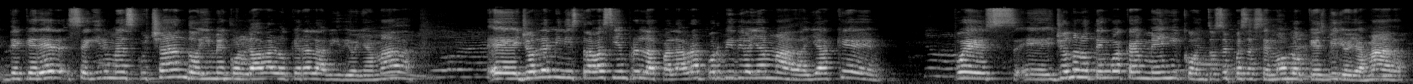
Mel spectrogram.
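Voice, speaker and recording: Woman giving a heartfelt church-style testimony, high voice, roomy echo, bit off the mic. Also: fairly bright tone, far from the mic. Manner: fervent, preacherly, keeps addressing listeners as brethren. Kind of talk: emotional religious testimony.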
